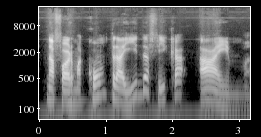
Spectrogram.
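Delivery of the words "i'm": slow, drawn-out I'm with a clear "aim" glide; careful pronunciation. Shown as a demonstration. Teacher showing students the contraction, slow and clear. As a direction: say I'm slowly, as one smooth syllable. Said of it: "Presta atenção na pronúncia".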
